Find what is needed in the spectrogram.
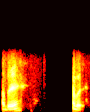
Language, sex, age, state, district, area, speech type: Malayalam, male, 45-60, Kerala, Kottayam, rural, conversation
